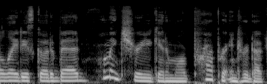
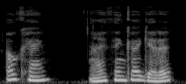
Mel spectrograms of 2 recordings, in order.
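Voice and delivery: serious, thoughtful; 11 semitones higher than usual. A narrator's reading. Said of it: "Her expression was serious and thoughtful".

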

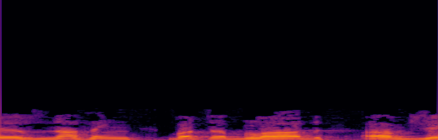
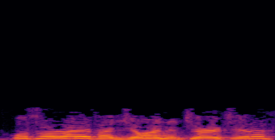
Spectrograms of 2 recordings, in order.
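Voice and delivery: quick, higher voice of a self-assured churchgoer; mock objector, quick; 8 semitones higher, faster than usual. Preacher mimics a churchgoer excusing himself, quick and higher. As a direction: rattle it off like a smug excuse. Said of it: "You say".

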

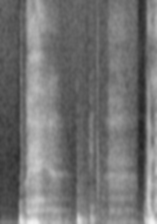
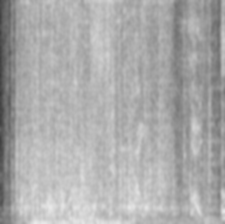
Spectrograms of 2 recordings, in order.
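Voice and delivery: high frightened yelps; panicked yelps; 13 semitones higher, much slower than usual. Acted. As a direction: yelp as things fly at you. Attacked by flying luggage.

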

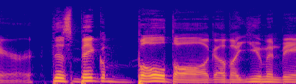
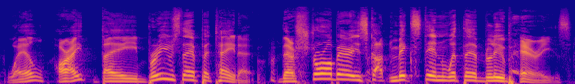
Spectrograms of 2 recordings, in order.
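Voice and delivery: mock Australian doctor; 5 semitones higher than usual. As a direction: lay the Aussie accent on thick. Kidman voiced in mocking Australian.

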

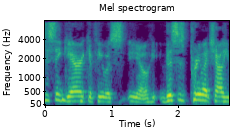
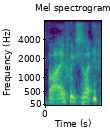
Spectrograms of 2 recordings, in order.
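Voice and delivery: ordinary delivery

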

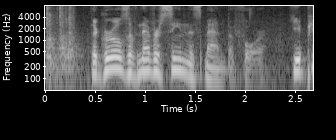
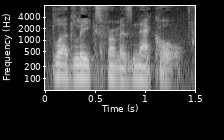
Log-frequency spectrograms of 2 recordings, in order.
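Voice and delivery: ordinary delivery, nothing marked

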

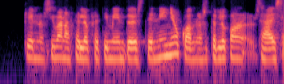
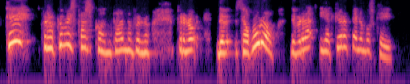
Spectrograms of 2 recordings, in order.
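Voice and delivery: higher, half-shouted disbelief, rushing; excited shouting; 7 semitones higher, faster than usual. Retold or imitated. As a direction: blurt it out, thrilled and stunned at the news. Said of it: "Yo ya empiezo a gritar". (gritando emocionada, más aguda)

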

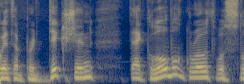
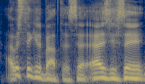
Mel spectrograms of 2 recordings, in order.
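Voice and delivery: usual speaking voice

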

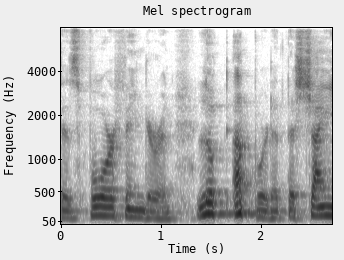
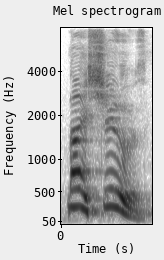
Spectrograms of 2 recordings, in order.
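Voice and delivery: much higher, louder admiring cry; 13 semitones higher, 6 dB louder than usual. A narrator's reading. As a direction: gush over the shoes. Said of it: "Vlad said admiringly".

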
